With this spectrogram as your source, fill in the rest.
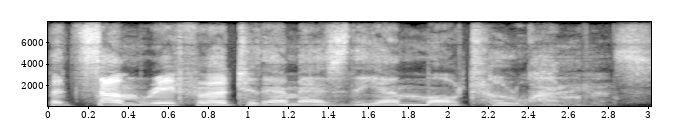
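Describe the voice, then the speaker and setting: A raspy, put-on character voice moves at a moderate pace. The recording is very clean, with a silent background. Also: man, medium pitch for a man. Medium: read story. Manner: grave, formal.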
